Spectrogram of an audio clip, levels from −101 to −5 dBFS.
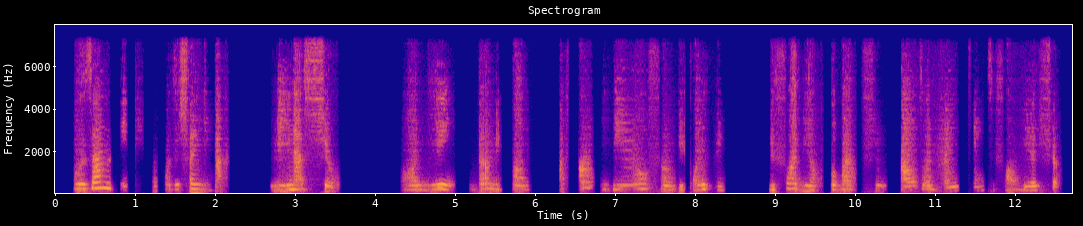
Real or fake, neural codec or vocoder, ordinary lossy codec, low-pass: fake; codec, 44.1 kHz, 0.9 kbps, DAC; none; 7.2 kHz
